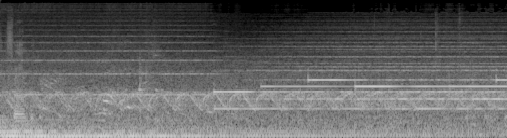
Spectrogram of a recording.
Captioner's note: siren howling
